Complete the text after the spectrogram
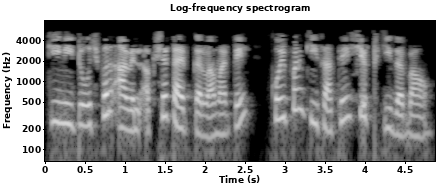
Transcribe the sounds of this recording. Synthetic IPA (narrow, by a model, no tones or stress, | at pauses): kiːniʈoːt͡ʃpəɾa̰ːʋeːlʔə̰kʃəʈaːɪp̚kɐɾʋamaːʈe | koːipəɳkiːsaːt̪ʰeʃɪfʈkiːd̪ɐbaːo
